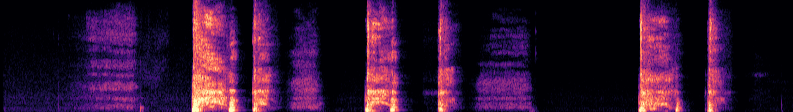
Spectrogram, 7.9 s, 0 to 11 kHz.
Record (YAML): three_cough_length: 7.9 s
three_cough_amplitude: 32767
three_cough_signal_mean_std_ratio: 0.28
survey_phase: alpha (2021-03-01 to 2021-08-12)
age: 18-44
gender: Male
wearing_mask: 'No'
symptom_cough_any: true
symptom_shortness_of_breath: true
symptom_fatigue: true
symptom_headache: true
symptom_change_to_sense_of_smell_or_taste: true
symptom_loss_of_taste: true
symptom_onset: 3 days
smoker_status: Never smoked
respiratory_condition_asthma: false
respiratory_condition_other: false
recruitment_source: Test and Trace
submission_delay: 2 days
covid_test_result: Positive
covid_test_method: RT-qPCR
covid_ct_value: 15.1
covid_ct_gene: ORF1ab gene
covid_ct_mean: 15.4
covid_viral_load: 8600000 copies/ml
covid_viral_load_category: High viral load (>1M copies/ml)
